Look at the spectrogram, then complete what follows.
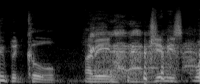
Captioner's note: laughs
